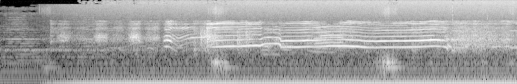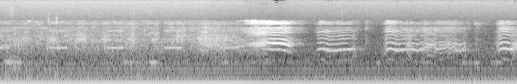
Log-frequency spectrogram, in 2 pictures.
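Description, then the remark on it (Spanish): A newborn cries in long, wavering, high-pitched wails that rise and fall, then after a pause breaks into a burst of shorter sobbing cries, all over a steady low rumble. It is a staged, fictional recording of a childbirth. “Acabas de escuchar un parto ficticio y estereotipado.”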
